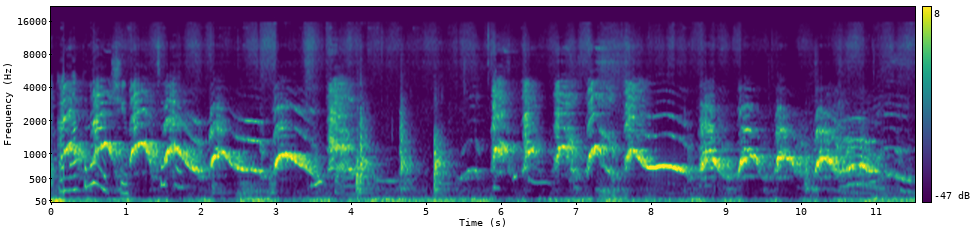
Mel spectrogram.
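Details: Dog mother with her puppies at a shelter; high-pitched, arching whines and yelps tumble out in rapid overlapping bursts, several per second, with brief pauses near the four- and six-second marks.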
